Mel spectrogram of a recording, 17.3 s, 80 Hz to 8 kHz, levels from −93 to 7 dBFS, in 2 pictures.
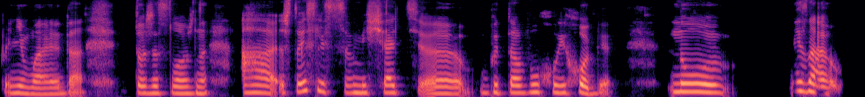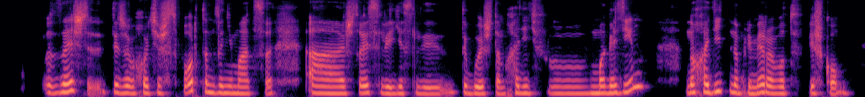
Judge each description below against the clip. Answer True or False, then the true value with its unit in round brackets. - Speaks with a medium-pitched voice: False (215 Hz)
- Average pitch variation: False (2.3 semitones)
